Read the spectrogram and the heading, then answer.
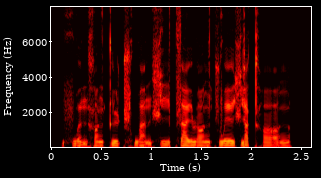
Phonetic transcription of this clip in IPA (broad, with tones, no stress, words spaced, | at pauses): fwə̰˨˩nxɑ˦ŋ t̪y˧˥ʈ͡ʂʰwa̰˨˩n ɕi˧˥ t͡sa˥˧ɪ̯ɻɑ˥˩ŋ t͡swe˥ɪ̯ɕjä˨kʰɑ̰˨˩˦ŋ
